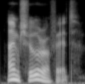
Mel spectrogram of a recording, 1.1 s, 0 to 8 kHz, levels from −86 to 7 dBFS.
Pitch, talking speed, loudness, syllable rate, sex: 145 Hz, 280 wpm, -17 LUFS, 6.2 syllables/s, male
